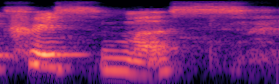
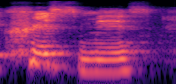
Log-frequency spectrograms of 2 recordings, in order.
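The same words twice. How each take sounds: First: Christmas drawn out in two slow parts; imitating an annoying way of saying Christmas; mocked pronunciation. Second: Said in the usual way. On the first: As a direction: stretch out Christmas, leaning on the last syllable. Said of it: "they say Christmas". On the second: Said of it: "They don't say Christmas".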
